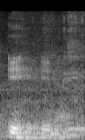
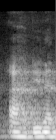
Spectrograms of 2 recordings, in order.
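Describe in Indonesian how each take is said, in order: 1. Kata itu diawali vokal i. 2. Kata itu diawali vokal a. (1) "si alif dibaca ide itu ih dina" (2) "Belum pernah ibu bapak mendengar imam memacana ah dina"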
